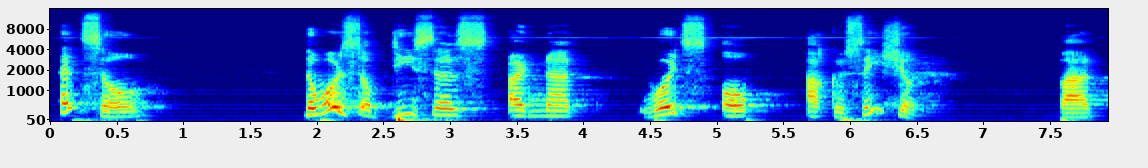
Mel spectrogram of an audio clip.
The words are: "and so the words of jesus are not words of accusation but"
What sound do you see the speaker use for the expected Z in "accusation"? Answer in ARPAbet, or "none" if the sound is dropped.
S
